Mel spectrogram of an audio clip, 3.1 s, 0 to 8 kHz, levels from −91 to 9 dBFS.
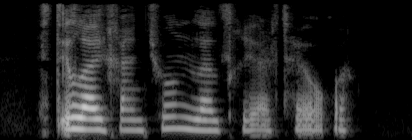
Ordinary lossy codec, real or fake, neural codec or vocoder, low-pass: MP3, 48 kbps; real; none; 7.2 kHz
